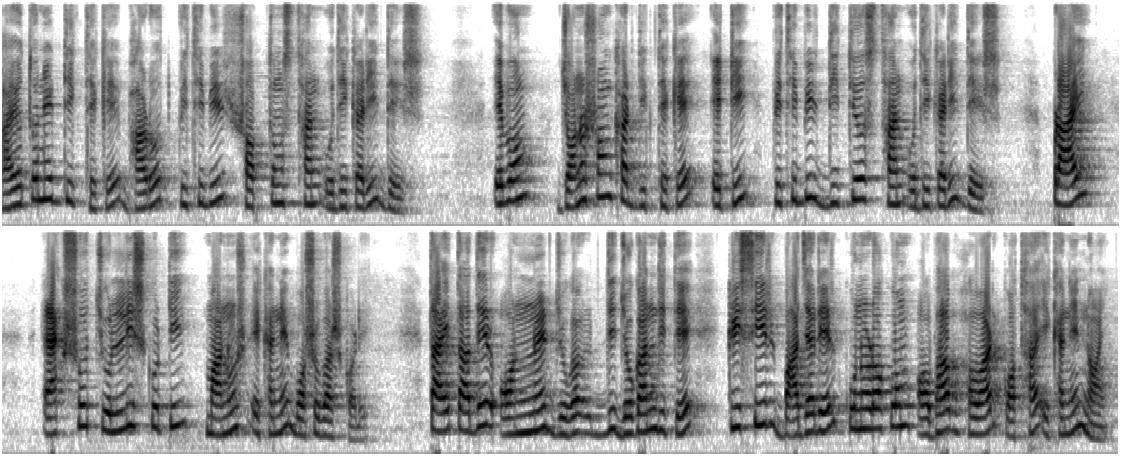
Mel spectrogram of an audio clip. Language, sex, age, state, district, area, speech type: Bengali, male, 30-45, West Bengal, Paschim Bardhaman, urban, spontaneous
